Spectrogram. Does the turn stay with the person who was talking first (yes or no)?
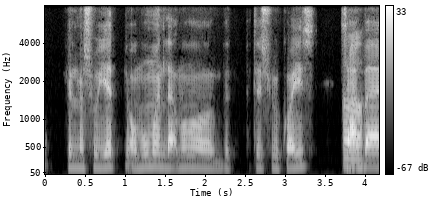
yes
